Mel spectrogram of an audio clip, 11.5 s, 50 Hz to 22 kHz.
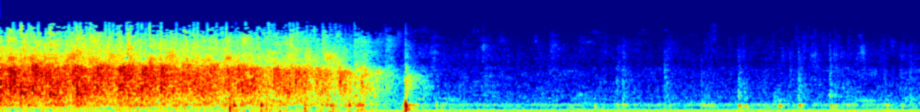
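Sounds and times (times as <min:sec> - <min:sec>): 
audience applauding: 0:00.0 - 0:05.0.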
